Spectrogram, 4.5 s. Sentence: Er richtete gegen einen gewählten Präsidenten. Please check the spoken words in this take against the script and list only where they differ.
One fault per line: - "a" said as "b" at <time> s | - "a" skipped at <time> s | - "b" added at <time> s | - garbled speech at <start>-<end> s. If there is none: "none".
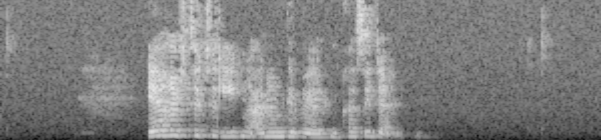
none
